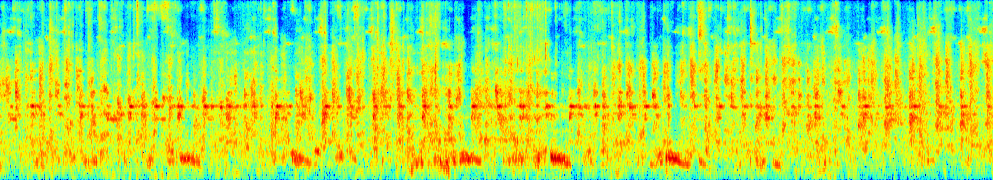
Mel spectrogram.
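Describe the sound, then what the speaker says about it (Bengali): A flock of seventy to eighty pigeons coos continuously, soft repeated throaty calls overlapping close by, with wing flutters and scuffling in the background. "দেখতে পাচ্ছেন আমার সত্তর আশি পিস কবুতর আছে"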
